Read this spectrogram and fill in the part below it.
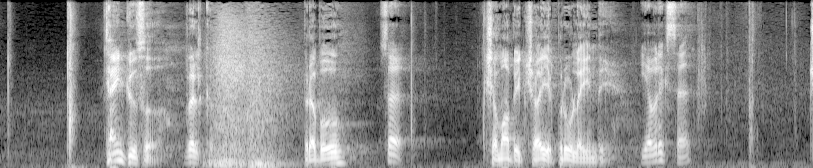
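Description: A man speaks firmly and loudly, close by.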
